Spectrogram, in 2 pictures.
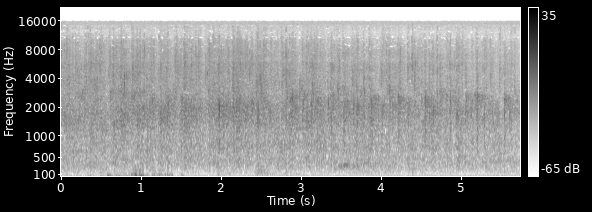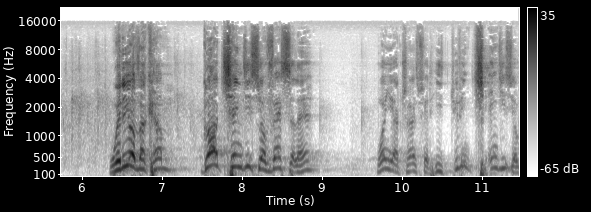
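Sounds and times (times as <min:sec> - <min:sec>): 
audience clapping: 0:00.0 - 0:08.1
speech: 0:06.4 - 0:09.0, 0:09.7 - 0:11.4.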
